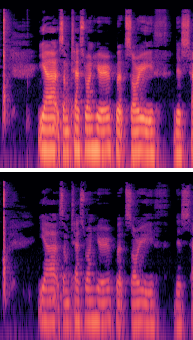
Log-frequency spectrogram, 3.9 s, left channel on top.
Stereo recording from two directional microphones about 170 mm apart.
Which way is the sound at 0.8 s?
30° left (ahead or behind).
